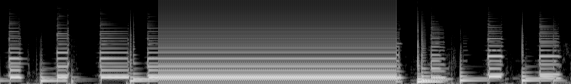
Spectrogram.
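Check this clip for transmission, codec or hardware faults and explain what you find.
The music has one fault. System hang loop from 1.59 to 3.96 s: the computer or driver froze while the audio hardware kept replaying the same 20 ms stretch of its ring buffer, about 120 times. Because the loop is so short, the music gives way to a steady buzz at 50 Hz.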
